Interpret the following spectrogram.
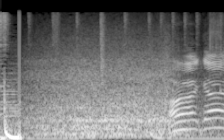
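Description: Background music cuts off just after the start, leaving a steady rush of air in a car paint booth. A man starts speaking near the end.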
